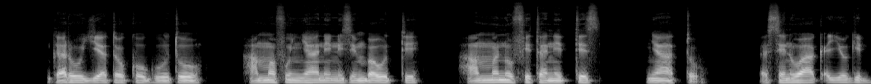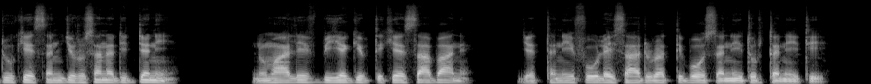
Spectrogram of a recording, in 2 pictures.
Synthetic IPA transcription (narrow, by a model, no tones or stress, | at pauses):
ɡɐɾuːd͡ʒɪʔɐt̪ɔkːɔɡuːt̪uː | hɐmːɐfʊɲːaːnɪnɪs̬ɪmbɐʔʊt̪ːɪ | hɐmːɐnʊfɪt̪ɐnɪt̪ːɪs | ɲaːt̪ːʊ | ʔɪsɪnwaːkʼɐjːɔɡɪd̪ːuːke̞ːsːɐnd͡ʒɪɾʊsɐnɐd̪ɪd̪ːɐniː | nʊmaːliːfbɪjːɐɡɪbt̪ʼɪke̞ːsːaːbaːnɛ | d͡ʒɛt̪ːɐniːfuːlɐɪsaːd̪ʊɾɐt̪ːɪbo̞ːsɐniːt̪ʊɾt̪ɐniːt̪ɪ̰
